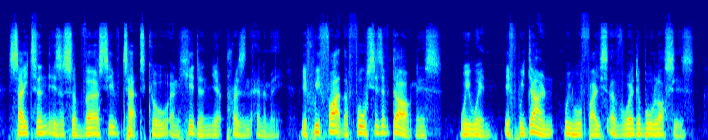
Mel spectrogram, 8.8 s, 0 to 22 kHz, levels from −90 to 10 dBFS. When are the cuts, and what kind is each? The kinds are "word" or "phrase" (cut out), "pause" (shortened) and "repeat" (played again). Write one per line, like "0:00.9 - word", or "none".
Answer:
0:03.6 - pause
0:06.2 - pause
